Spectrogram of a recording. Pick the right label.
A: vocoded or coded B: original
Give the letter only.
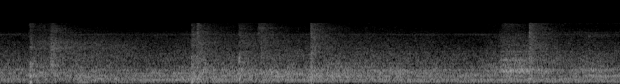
B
